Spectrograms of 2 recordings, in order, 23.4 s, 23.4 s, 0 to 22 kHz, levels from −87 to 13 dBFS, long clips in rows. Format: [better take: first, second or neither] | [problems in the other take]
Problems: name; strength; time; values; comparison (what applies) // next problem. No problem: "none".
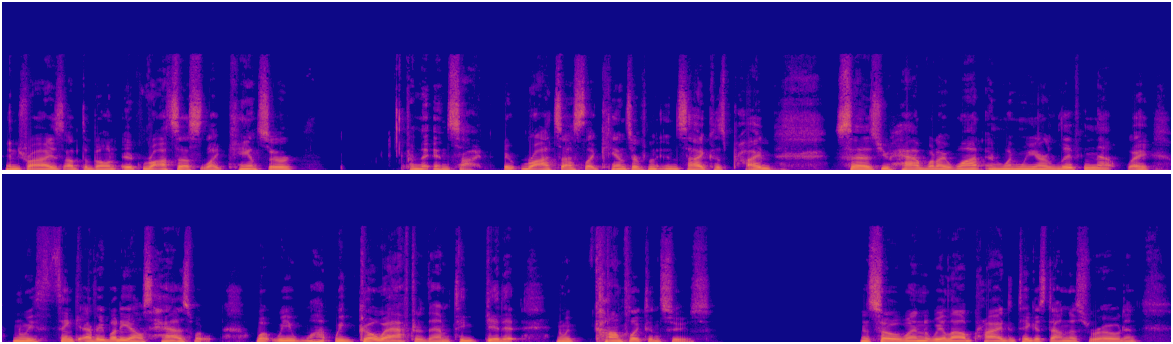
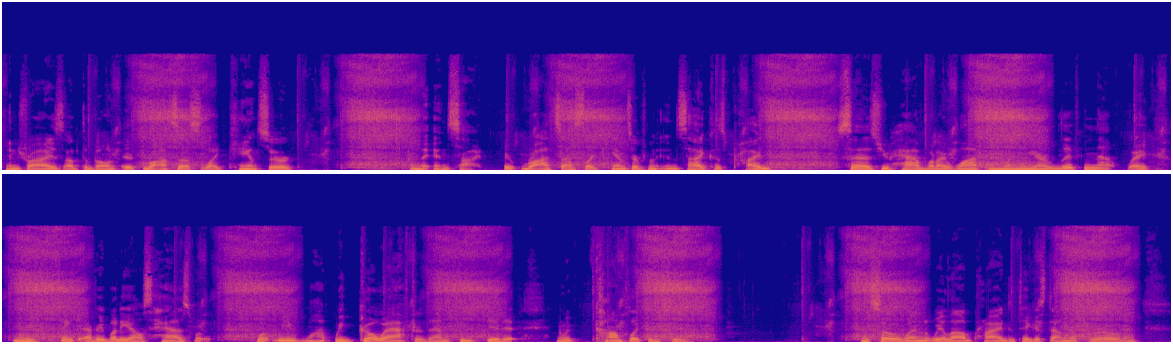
first | hiss; loud; throughout; 4 dB below the speech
